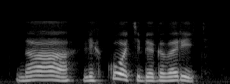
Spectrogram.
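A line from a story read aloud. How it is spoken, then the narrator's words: Sad. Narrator (Russian): печально сказал Винзенс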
